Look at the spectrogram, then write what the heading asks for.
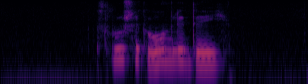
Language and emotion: Russian, neutral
